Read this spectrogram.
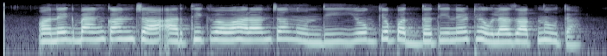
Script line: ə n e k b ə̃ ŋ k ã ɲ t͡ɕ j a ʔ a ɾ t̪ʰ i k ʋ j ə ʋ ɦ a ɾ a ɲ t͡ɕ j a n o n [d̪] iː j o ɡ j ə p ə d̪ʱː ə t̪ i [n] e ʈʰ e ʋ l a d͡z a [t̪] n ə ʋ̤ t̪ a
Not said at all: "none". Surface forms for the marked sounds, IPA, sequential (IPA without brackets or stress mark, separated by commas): d̪, n, t̪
